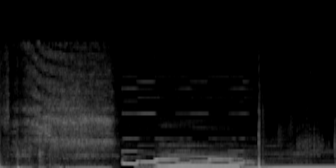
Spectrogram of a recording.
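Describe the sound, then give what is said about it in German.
An old-school house telephone in a basement rings loudly, a sustained electronic tone that steps between pitches and fills the space after a moment of background noise. “Das ist ein Haustelefon hier unten im Keller. Es klingelt leider pedantisch laut.”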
